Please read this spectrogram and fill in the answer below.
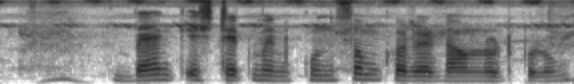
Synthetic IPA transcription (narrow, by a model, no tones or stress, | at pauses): bɛŋkesʈeʈmeɳʈkunsɔmkɔɾaɾɖawnloɖkoɾum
